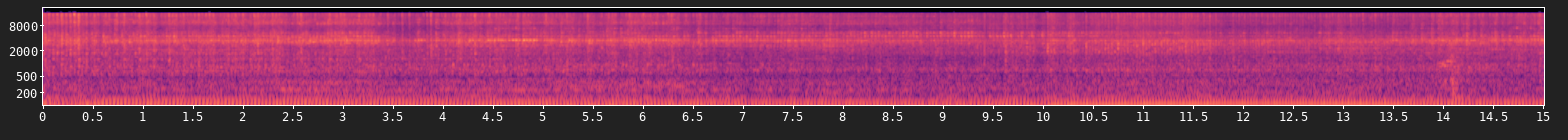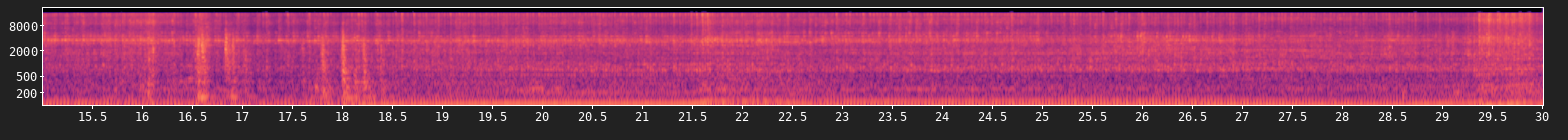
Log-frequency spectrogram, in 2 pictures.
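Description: Case 580 backhoe loader's engine running steadily with a deep hum while it works its front bucket through wet cob mix. There are a few clunks about halfway through.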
